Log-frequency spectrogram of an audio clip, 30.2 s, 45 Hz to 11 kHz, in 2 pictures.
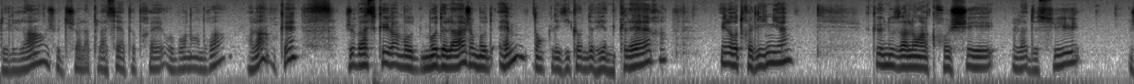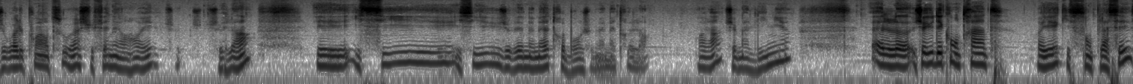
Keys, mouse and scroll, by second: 0.7 click, 3.5 click, 5.4 click, 9.1 click, 17.6 click, 23.9 click, 26.1 right click.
